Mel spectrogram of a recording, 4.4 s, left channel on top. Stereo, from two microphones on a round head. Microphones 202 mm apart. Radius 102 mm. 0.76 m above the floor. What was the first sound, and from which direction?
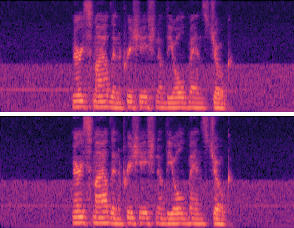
A man speaking, 65° right (ahead or behind).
